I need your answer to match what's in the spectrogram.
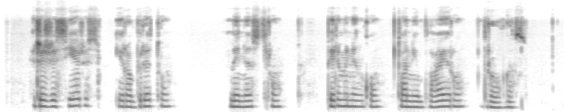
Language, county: Lithuanian, Marijampolė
